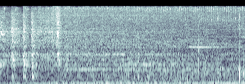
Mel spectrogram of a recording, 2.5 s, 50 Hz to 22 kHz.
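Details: 2009 Chevy Express V8 with code P0300 and excessive misfire: four coils on the same side are not firing. The idle is rough and lumpy with a stumbling, uneven beat.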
